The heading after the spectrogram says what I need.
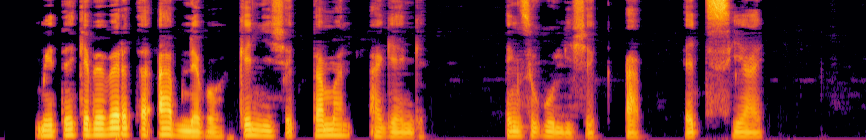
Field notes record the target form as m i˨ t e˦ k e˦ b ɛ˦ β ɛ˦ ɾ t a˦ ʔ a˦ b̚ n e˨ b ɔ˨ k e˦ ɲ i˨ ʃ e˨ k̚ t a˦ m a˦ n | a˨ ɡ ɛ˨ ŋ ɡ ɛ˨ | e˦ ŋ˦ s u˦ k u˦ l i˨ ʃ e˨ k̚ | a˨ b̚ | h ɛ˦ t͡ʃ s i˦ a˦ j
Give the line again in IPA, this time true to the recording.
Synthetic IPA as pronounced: m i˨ t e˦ k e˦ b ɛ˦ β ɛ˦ ɾ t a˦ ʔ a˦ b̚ n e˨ b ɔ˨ k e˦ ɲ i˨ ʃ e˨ k̚ t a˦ m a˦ n | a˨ ɡ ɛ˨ ŋ ɡ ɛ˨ | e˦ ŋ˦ s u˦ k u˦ l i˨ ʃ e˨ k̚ | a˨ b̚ | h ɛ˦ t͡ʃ s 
